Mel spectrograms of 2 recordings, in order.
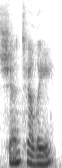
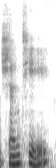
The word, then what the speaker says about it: Chantilly: Chantilly was made for the American market, and so it was meant to be pronounced Chantilly instead of the French pronunciation, Chantilly.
